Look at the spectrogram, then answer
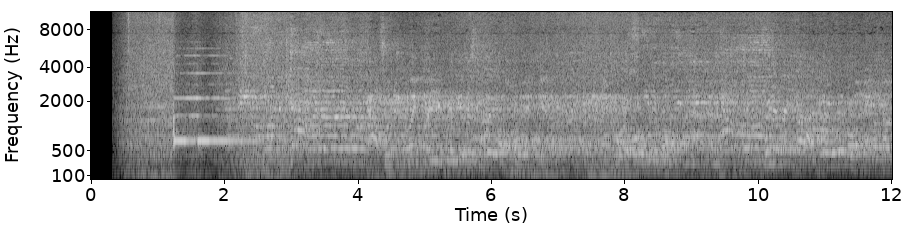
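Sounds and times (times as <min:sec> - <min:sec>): steady background noise: 0:00.4 - 0:12.0
electronic starting horn tone: 0:01.2 - 0:02.2.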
